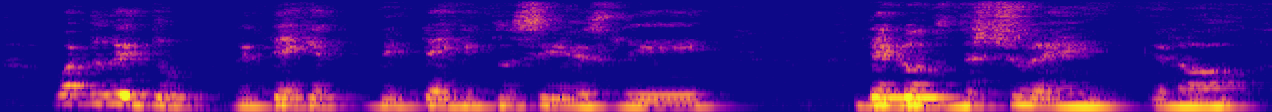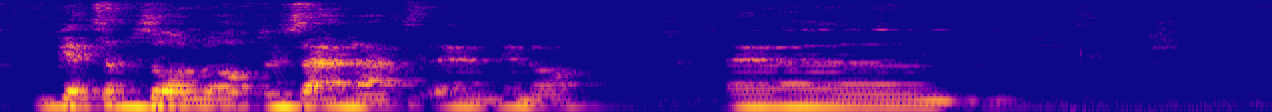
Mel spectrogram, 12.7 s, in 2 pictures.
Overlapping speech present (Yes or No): No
